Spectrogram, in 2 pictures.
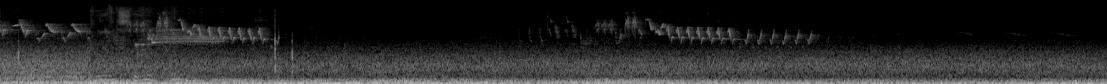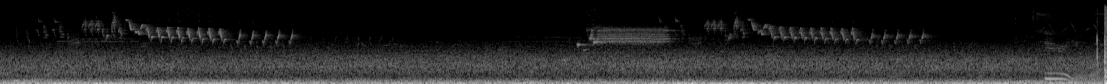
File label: house wren; portage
